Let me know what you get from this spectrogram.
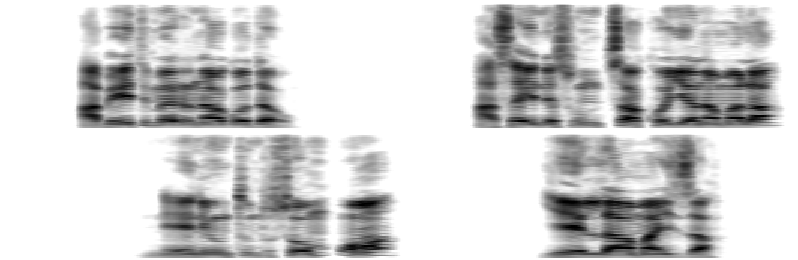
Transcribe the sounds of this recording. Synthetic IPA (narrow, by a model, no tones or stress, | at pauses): ʔɐ̰be̞ːt̪ɪmɛɾɛnaːɡɔd̪ɐw | ʔɐ̰sɐjnːɛsʊnt͡sːaːkɔjːɐnɐmɐlɐ | ne̞ːnɪʊnt̪ːʊnt̪ːʊ̥sɔmʔɔwaː | je̞ːlːaːmɐjzːɐ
